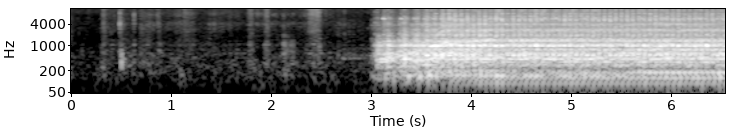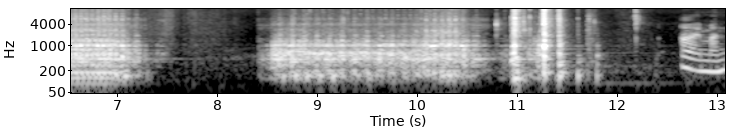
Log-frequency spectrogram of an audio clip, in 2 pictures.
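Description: Sewing machine stitching an isolation gown with its thread tension set too high, running in two steady bursts of rapid needle patter separated by a pause, followed by a few short clicks.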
